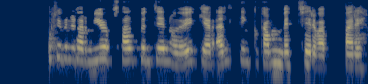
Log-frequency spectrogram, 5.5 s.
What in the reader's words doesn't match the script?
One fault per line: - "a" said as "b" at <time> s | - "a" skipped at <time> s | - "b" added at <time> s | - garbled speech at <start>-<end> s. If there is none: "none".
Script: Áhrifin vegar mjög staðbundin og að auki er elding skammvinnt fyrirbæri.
none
